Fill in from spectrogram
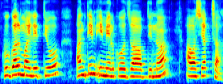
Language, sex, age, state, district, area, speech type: Nepali, female, 45-60, West Bengal, Kalimpong, rural, read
